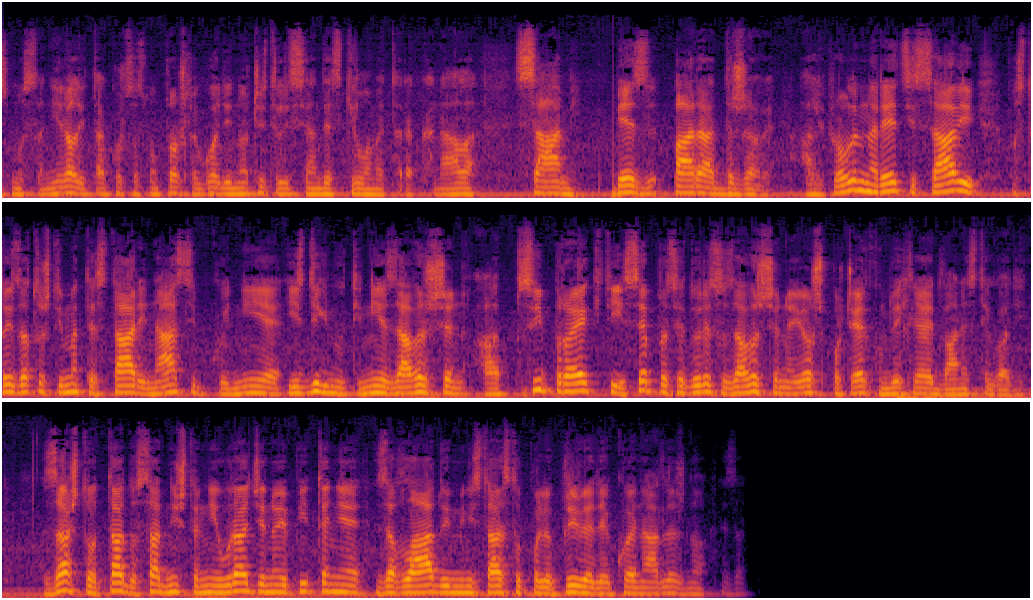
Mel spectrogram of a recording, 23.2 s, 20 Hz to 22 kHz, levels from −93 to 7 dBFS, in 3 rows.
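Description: No technical fault can be heard in the audio. Near the end, a smooth fade-out begins at about 19.5 s and brings the level gently down by 21.12 s, with no click or hard edge.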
